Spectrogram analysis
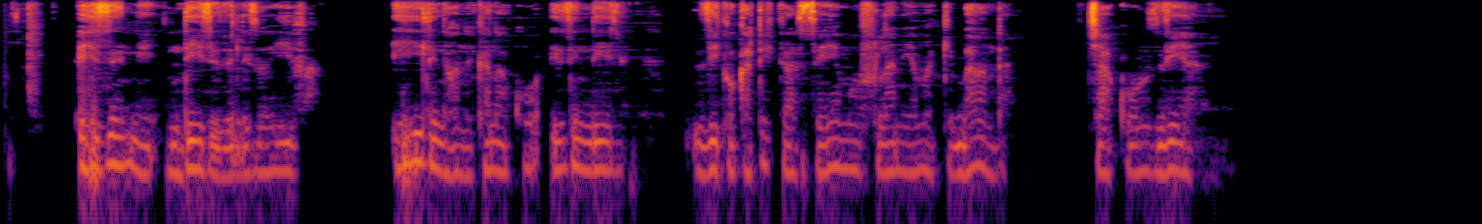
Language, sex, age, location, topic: Swahili, male, 25-35, Nakuru, finance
